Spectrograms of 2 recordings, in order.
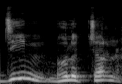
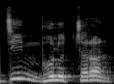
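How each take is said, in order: Both takes have the same delivery.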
